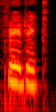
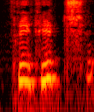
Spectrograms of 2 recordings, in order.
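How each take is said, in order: First: The name is said with an English-style pronunciation. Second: The name is said with a German pronunciation. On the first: "I don't know if it's the American or English way when I say Fredrik" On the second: "Friedrich is the original German way"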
